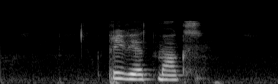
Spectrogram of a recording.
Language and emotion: Russian, neutral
